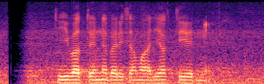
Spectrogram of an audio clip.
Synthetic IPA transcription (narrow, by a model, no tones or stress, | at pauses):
t̪iːʋat̪ʋenːəbæɾisamaːd͡ʒejak̚t̪ienːḛ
